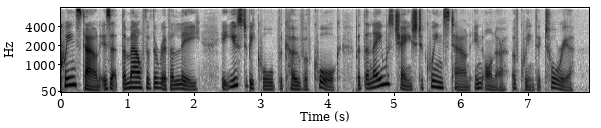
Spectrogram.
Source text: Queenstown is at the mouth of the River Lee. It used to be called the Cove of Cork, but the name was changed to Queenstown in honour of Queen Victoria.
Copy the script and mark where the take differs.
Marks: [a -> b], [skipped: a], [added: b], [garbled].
Queenstown is at the mouth of the River Lee. It used to be called the Cove of Cork, but the name was changed to Queenstown in honour of Queen Victoria.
